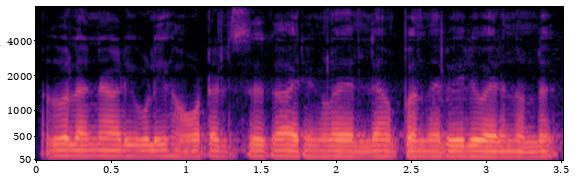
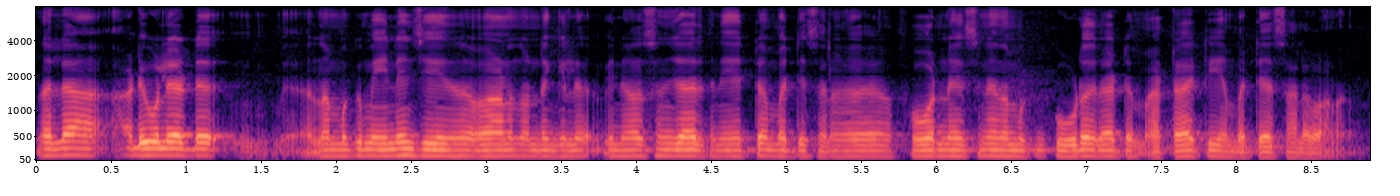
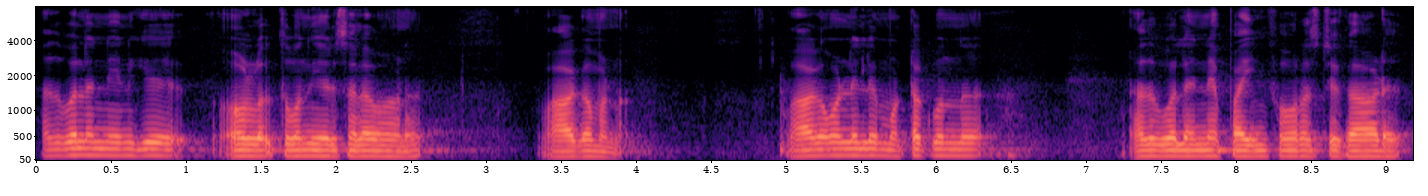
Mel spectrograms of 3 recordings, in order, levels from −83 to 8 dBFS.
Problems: background sounds at intervals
